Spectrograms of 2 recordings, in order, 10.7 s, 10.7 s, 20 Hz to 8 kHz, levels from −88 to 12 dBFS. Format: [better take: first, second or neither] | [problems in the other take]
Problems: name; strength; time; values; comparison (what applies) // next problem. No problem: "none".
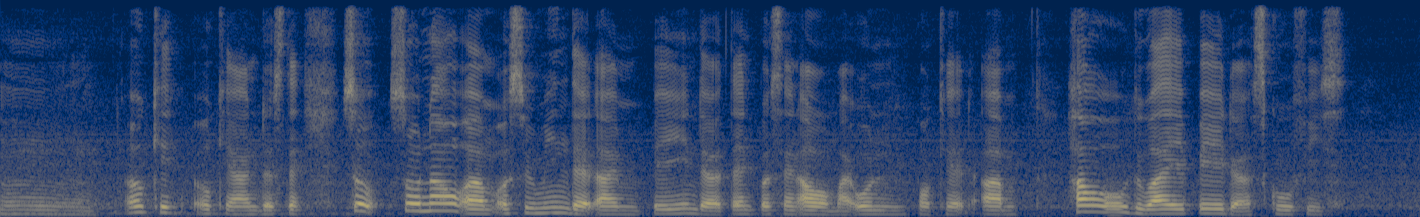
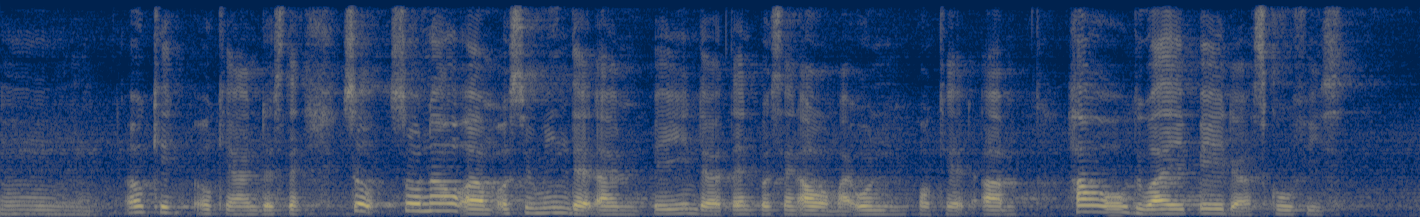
first | room echo; dies away in 2 s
